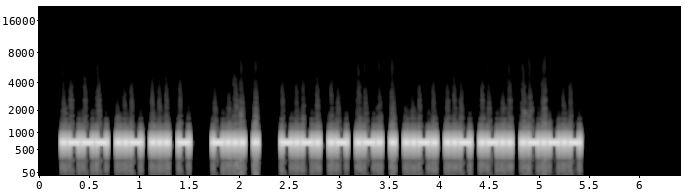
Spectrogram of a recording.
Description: Morse code, heard as a keyed tone, about 36 wpm, 700 Hz. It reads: JUST BE CAREFUL.
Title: Sentences from Top 1600 Words 35wpm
